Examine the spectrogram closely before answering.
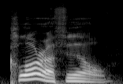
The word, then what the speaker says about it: chlorophyll: First syllable, chlor, 3 sounds. K, ol, or. Second syllable, 1 sound. O. Phyll, 3 sounds. F, I, ol. Chlorophyll. Mark the word. Chlorophyll. Y, when it's followed by a consonant, represents the short I sound.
